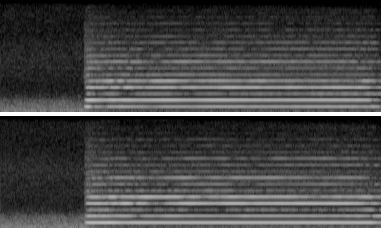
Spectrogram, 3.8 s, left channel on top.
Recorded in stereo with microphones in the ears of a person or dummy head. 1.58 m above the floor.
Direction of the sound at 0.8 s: 35° left (ahead or behind).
